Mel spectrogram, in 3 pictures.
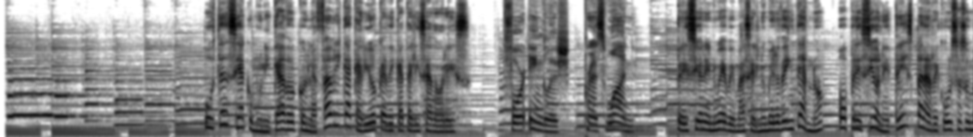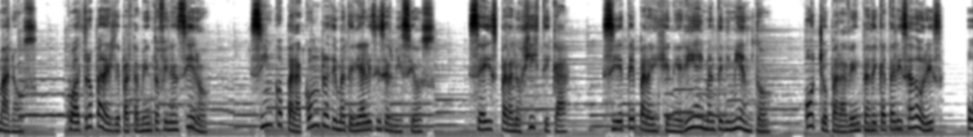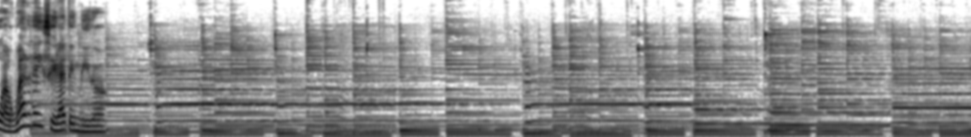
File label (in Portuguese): Gravacao de Atendimento Personalizado, Espanhol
